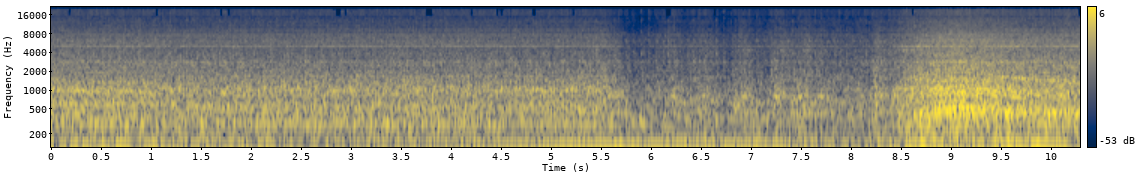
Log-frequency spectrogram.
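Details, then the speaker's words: 2008 Subaru Outback, EJ25 non-turbo four-cylinder, 5-speed manual, about 96,000 miles: warm idle starts steady, then wavers and stumbles before stalling, only once hot. "basically there's nothing wrong until it gets warm and then the idle starts to deteriorate and then eventually you start to get stumbles and then it'll eventually stall"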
